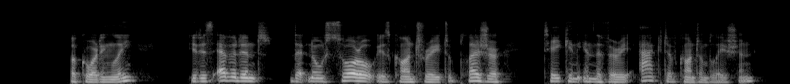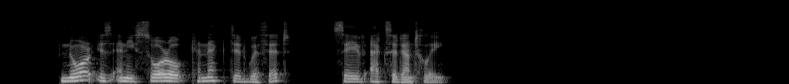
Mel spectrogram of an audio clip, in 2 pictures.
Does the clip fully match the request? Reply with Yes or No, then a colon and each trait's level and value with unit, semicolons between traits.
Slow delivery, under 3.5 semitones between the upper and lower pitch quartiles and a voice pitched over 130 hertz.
No: slow, 105 wpm; average, 4.9 semitones; medium, 140 Hz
